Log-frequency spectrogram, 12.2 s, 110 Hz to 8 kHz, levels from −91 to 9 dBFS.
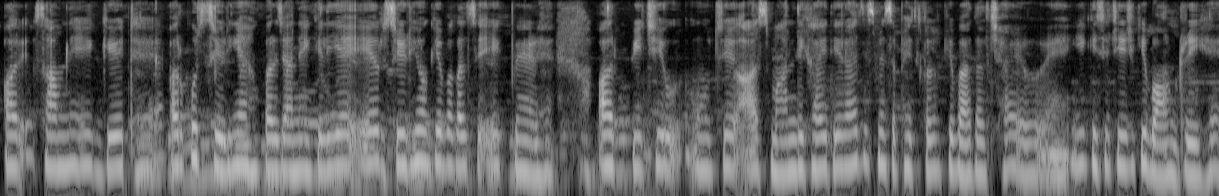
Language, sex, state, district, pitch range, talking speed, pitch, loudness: Hindi, female, Chhattisgarh, Bilaspur, 190-210 Hz, 210 wpm, 200 Hz, -23 LUFS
